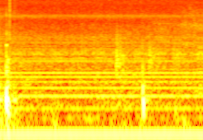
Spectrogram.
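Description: Steady electrical mains hum, a low buzz with thin steady overtones, and a brief short sound at the very start.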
